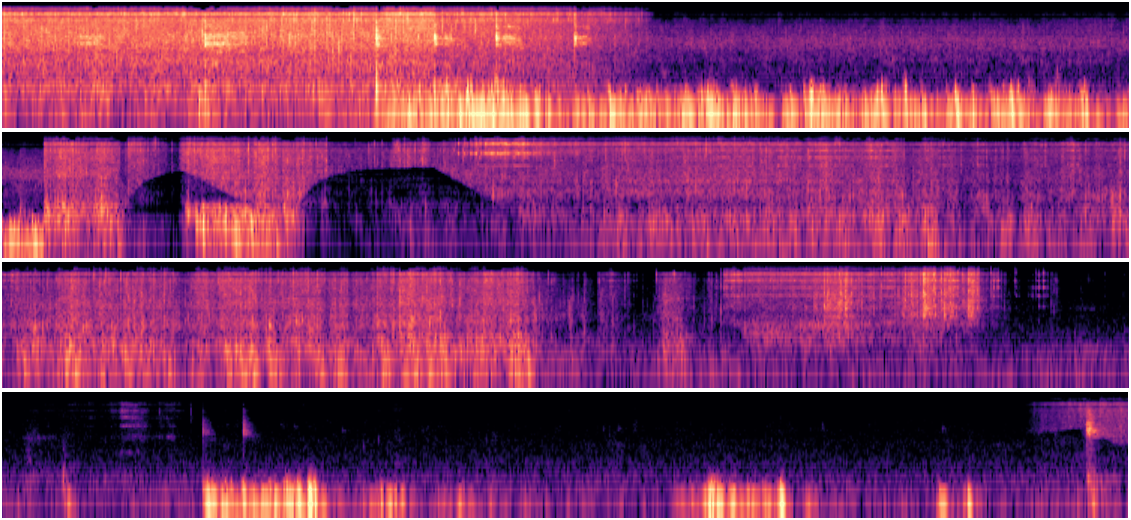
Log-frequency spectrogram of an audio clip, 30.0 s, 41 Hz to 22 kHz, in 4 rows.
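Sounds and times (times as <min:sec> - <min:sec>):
plastic bag crinkling: 0:00.0 - 0:04.3, 0:07.8 - 0:22.0
rice pouring into a bowl: 0:00.0 - 0:04.3, 0:07.8 - 0:21.8.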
